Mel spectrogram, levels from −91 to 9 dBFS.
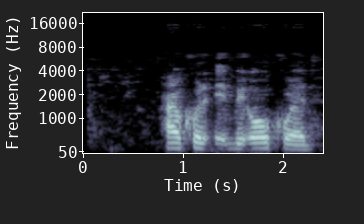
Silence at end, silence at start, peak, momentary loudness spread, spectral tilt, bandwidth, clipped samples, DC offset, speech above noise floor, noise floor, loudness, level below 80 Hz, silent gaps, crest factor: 0.15 s; 0.8 s; -2 dBFS; 5 LU; -7.5 dB/octave; 6.6 kHz; under 0.1%; under 0.1%; 47 dB; -63 dBFS; -16 LUFS; -68 dBFS; none; 16 dB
